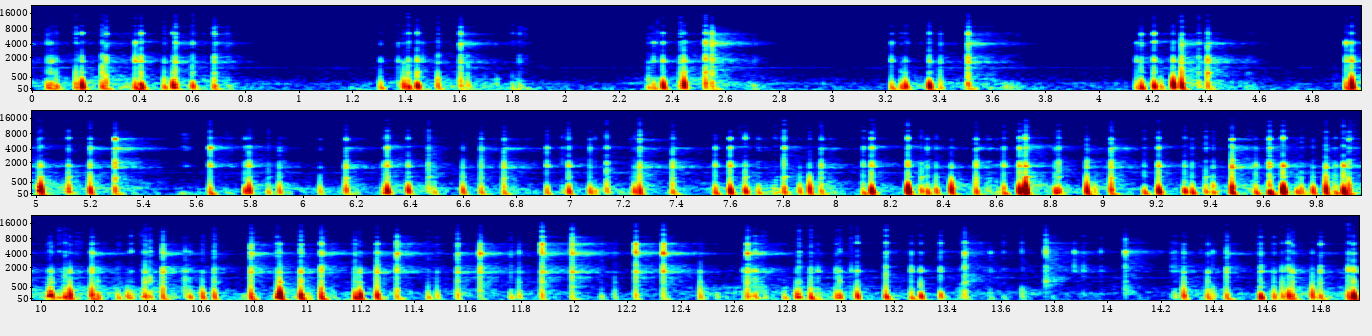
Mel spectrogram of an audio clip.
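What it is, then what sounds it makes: Wooden slice coasters. Long white nails tap on the flat cut faces of two small solid round wooden log-slice coasters with bark edges. Short bursts of quick, dry taps come between brief pauses, then settle into continuous rapid tapping. Each tap is a short, woody knock with bright clicky edges and no ring.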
